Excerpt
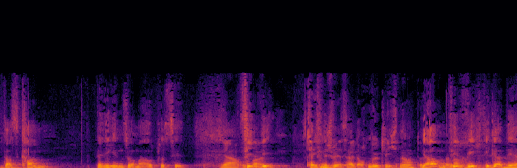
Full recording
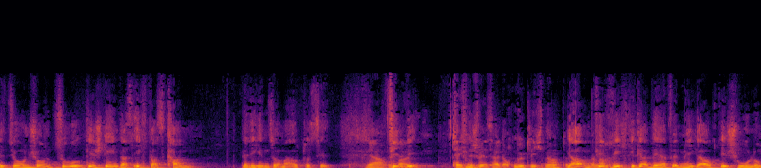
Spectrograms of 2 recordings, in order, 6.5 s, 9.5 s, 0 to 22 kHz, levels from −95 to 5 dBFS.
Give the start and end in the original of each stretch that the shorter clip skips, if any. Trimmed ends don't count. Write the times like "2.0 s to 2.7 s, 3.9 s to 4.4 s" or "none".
none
